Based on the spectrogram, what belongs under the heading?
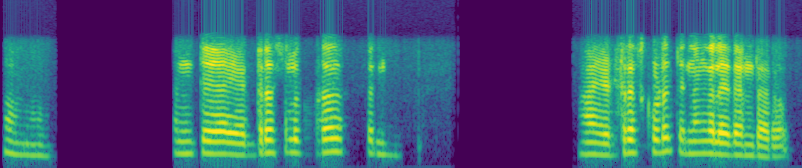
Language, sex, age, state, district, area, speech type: Telugu, male, 18-30, Andhra Pradesh, Anakapalli, rural, conversation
